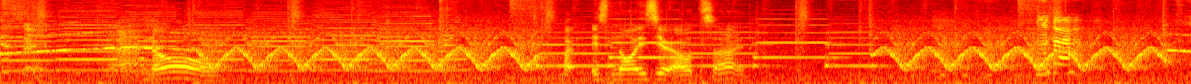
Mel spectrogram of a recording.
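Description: A fire engine siren yelps rapidly.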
